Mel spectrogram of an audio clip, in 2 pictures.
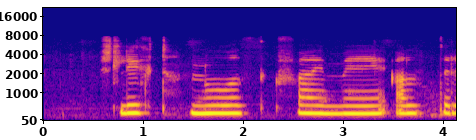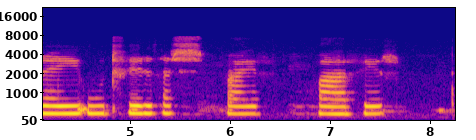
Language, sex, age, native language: Icelandic, female, 11, Icelandic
